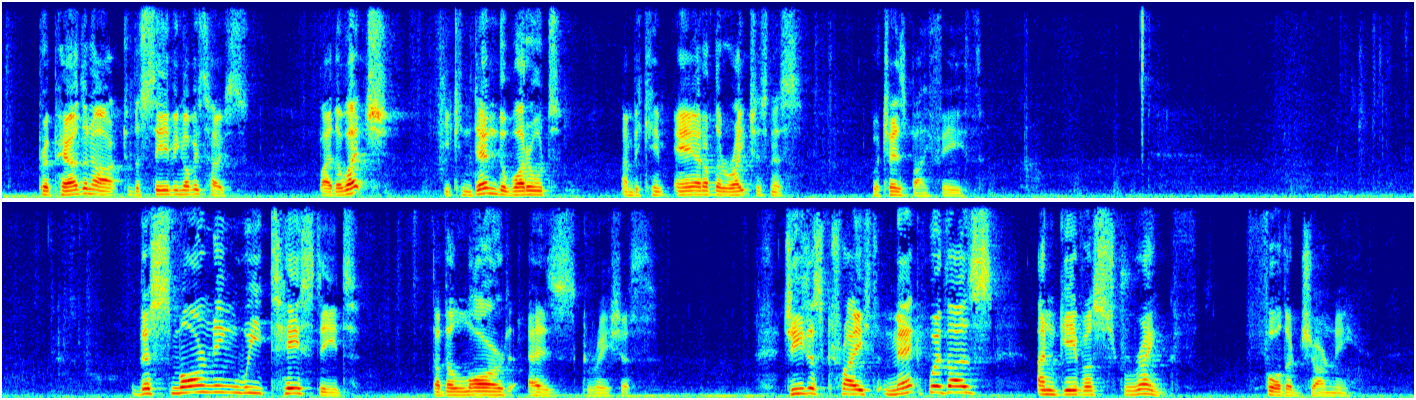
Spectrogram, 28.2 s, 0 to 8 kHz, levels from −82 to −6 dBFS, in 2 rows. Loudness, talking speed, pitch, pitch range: -20 LUFS, 100 wpm, 130 Hz, 110-165 Hz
